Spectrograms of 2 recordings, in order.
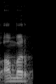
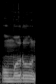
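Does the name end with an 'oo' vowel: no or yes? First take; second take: no; yes. First: It ends on the consonant r, no final vowel. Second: It ends with an added 'oo' vowel after r. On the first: The speaker calls it right. "तो इसको अमर पढ़ना है" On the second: The speaker calls it wrong. "उमरू नहीं पढ़ते, उमरू जो है ये गलत है"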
